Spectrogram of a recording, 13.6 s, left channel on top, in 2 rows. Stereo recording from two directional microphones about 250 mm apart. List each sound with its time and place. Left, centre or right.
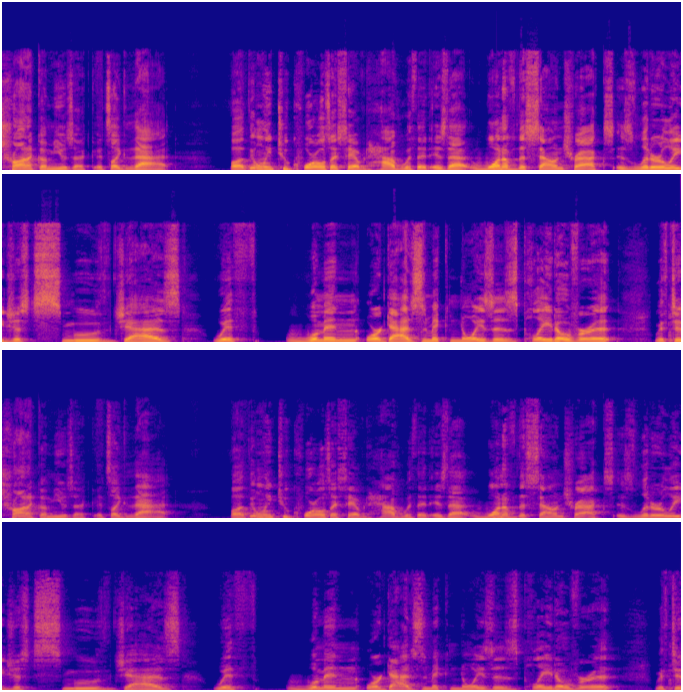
0.0 s speech: left
9.6 s speech: left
